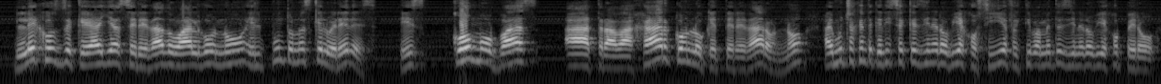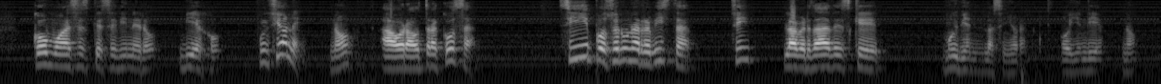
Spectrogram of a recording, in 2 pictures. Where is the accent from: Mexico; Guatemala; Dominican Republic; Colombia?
Mexico; para nosotros como mexicanos, y estoy hablando sí como mexicanos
